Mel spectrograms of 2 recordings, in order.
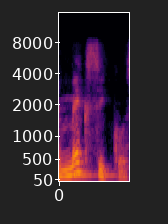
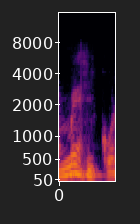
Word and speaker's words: México: imagino que que conocerán la equis no se pronuncia sino uno no dice méxico estaría mal mal dicho se dice méxico es decir todo lo que se escribe con x es se pronuncia con jota y eso tiene una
